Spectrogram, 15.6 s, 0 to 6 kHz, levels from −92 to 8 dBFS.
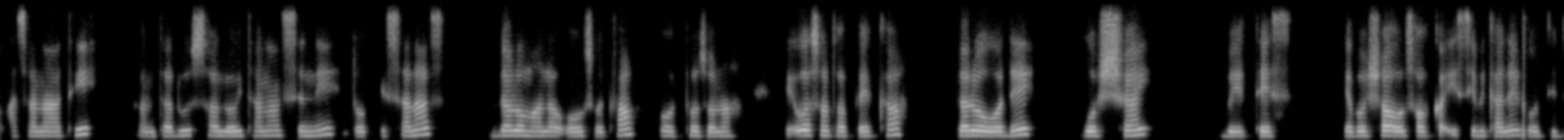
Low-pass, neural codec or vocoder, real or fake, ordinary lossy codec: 5.4 kHz; codec, 24 kHz, 0.9 kbps, WavTokenizer, large speech release; fake; Opus, 24 kbps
